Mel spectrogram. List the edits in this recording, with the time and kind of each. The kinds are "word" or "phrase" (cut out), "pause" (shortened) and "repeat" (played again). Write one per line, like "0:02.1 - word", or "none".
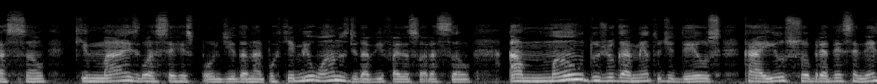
0:01.4 - word
0:02.6 - word
0:03.5 - word
0:07.4 - word

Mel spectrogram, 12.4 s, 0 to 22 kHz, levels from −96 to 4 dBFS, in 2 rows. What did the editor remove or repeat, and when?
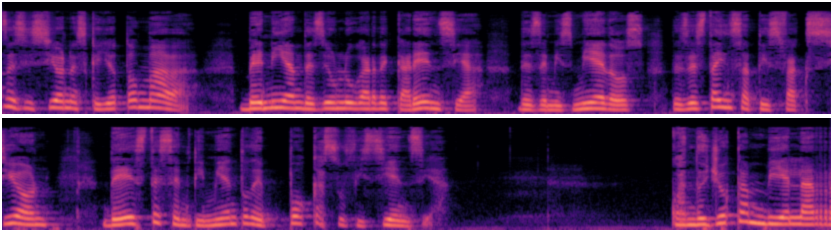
none

